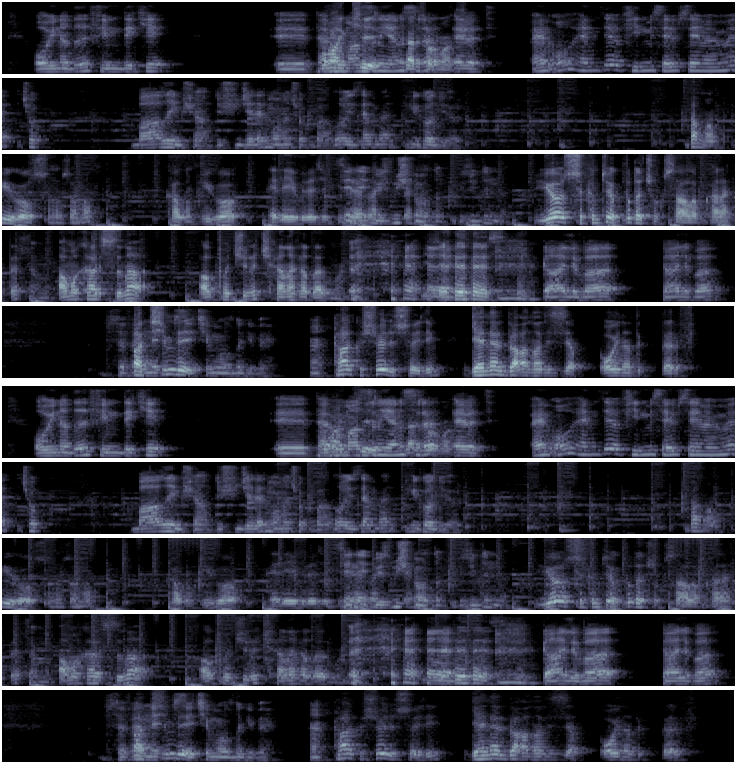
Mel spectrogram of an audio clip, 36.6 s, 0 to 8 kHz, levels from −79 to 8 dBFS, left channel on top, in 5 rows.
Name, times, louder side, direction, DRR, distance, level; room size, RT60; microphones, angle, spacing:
voice 1, 0.1-1.6 2.7-4.9 5.3-7.7 8.6-11.9 18.0-19.7 22.2-22.5 25.4-26.6 26.9-28.1 28.6-29.5 30.3-32.0 32.4-32.6, right 2 dB, 20° right, 0.5 m, -34 dB
voice 2, 3.2-3.8 4.0-4.5 5.5-5.6 14.2-15.6 16.3-17.0 17.3-18.4 20.0-22.2 22.6-23.4 24.0-25.4 26.3-27.3 30.6-31.2 32.6-33.7 34.0-36.2, left 5 dB, 80° left, 0.4 m, -29 dB
sound 1, 7.0-24.8 25.1-25.9 26.3-26.8, right 1 dB, 80° right, 0.7 m, -47 dB
4.8 x 2.2 x 2.3 m
head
